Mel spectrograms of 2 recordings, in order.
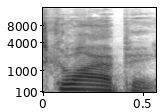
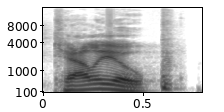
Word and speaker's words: Calliope: How'd you pronounce Calliope? – It is Calliope. – It is Calliope. – Yes. Yeah, yeah, yeah. – In the carnival, it's a Calliope. – They say Calliope.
